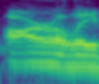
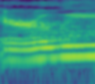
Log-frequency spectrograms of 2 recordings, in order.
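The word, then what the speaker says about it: Aeralie: Arlie Brighton? Arlie Brighton, yes. Yep, Thank you. or maybe Airly. It might be Airly, because is it like A-E? Yeah, it has an A-E-R-A-L-I-E.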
